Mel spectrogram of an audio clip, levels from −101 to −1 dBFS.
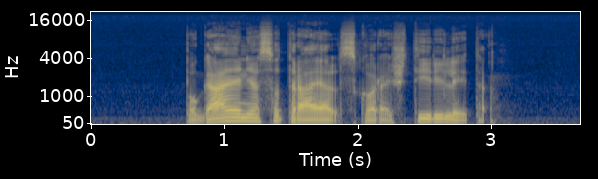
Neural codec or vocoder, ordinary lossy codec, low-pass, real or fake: vocoder, 48 kHz, 128 mel bands, Vocos; none; 19.8 kHz; fake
